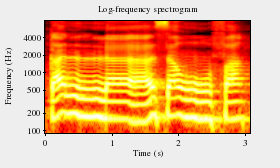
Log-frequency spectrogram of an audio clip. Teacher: সাউফা ওয়াও সাকিন পূর্বে জবর আসছে, অর্থাৎ এখানে লিন হওয়ার কারণে টানবো না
